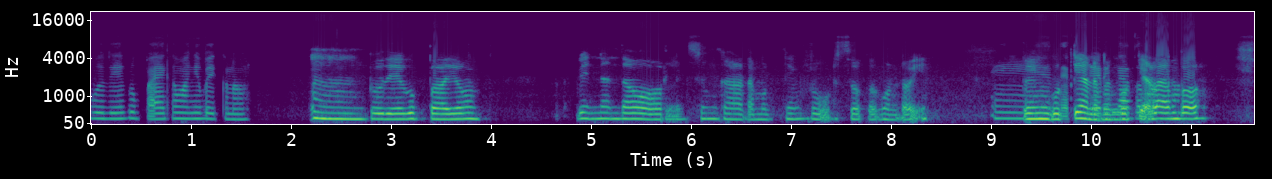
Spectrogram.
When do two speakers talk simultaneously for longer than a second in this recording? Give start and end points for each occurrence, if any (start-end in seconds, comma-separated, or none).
9.3-11.0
